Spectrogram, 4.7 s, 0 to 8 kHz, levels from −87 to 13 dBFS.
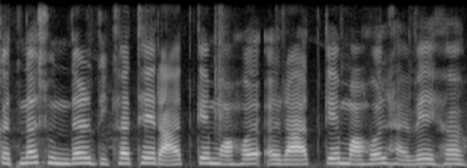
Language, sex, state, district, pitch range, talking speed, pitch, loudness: Chhattisgarhi, female, Chhattisgarh, Raigarh, 210-245 Hz, 165 wpm, 225 Hz, -16 LUFS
